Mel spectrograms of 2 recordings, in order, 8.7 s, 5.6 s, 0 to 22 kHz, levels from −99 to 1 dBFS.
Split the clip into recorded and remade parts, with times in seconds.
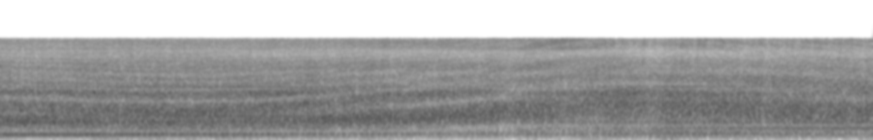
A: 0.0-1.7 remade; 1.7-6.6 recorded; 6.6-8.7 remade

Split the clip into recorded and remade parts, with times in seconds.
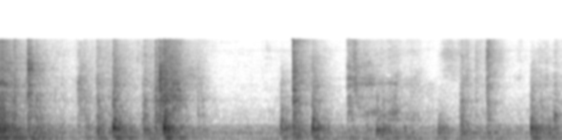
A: 0.0-0.6 remade; 0.6-5.6 recorded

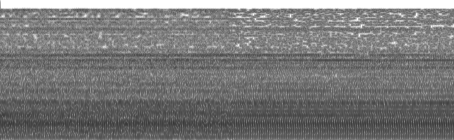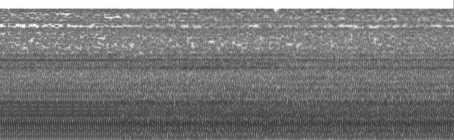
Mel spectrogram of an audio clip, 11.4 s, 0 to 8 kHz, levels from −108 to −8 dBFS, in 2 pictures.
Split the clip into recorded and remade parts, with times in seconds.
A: 0.0-2.9 remade; 2.9-7.2 recorded; 7.2-11.4 remade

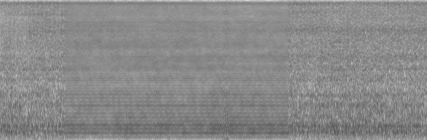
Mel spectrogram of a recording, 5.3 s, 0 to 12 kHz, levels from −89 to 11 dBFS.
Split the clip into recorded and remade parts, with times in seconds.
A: 0.0-0.8 recorded; 0.8-3.6 remade; 3.6-5.3 recorded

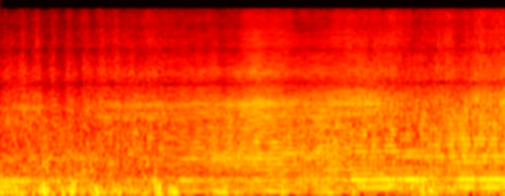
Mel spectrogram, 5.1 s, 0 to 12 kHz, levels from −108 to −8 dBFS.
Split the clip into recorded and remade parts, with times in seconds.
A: 0.0-1.7 recorded; 1.7-3.5 remade; 3.5-5.1 recorded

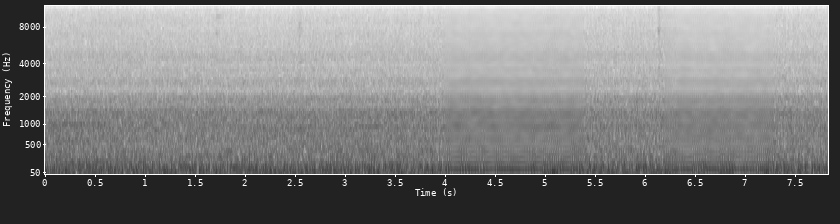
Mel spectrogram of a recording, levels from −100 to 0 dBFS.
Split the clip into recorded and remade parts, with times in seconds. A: 0.0-4.0 recorded; 4.0-5.4 remade; 5.4-6.2 recorded; 6.2-7.3 remade; 7.3-7.8 recorded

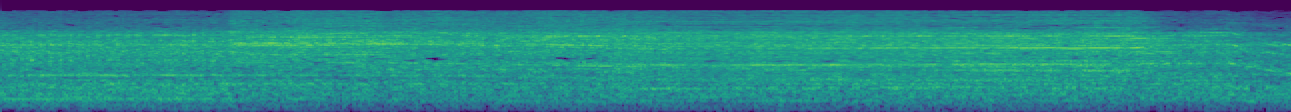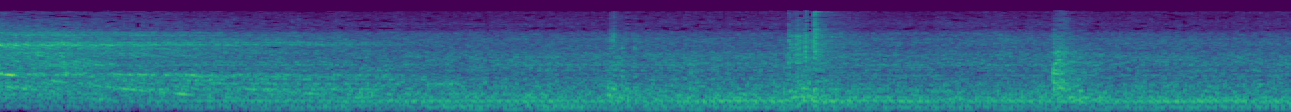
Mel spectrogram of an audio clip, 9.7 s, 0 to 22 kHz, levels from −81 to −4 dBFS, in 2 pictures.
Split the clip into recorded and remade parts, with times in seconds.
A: 0.0-2.6 recorded; 2.6-3.8 remade; 3.8-9.7 recorded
